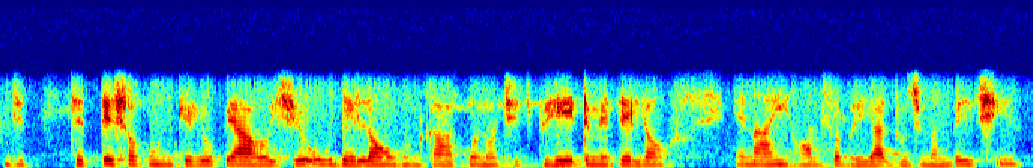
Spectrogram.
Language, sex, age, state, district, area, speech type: Maithili, female, 18-30, Bihar, Samastipur, urban, conversation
